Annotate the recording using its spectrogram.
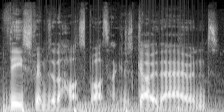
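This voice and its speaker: A man's voice: extremely low pitch, fairly even intonation, fast talker, music in the background. A young man who grew up in Switzerland, talking casually and enthusiastically as an angler, rambling with restarts. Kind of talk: casual outdoor chat and voice-over.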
